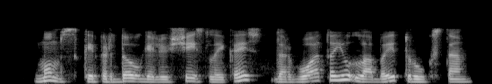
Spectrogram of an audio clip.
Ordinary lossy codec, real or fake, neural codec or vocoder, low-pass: MP3, 48 kbps; real; none; 5.4 kHz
